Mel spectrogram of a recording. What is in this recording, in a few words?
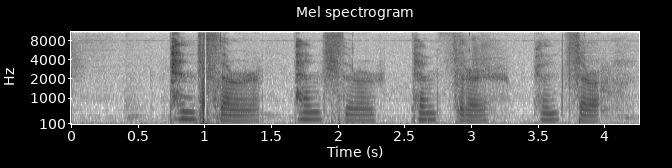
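"pencil", spoken word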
